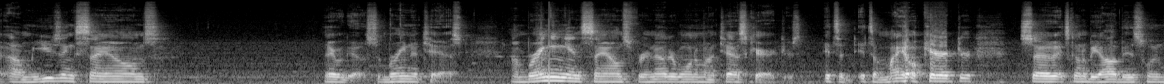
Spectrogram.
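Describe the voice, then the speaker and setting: A man with a mid-pitched voice walks through software as a tutorial instructor. His delivery is casual and explanatory, going step by step. He often pauses to check in with the learner.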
